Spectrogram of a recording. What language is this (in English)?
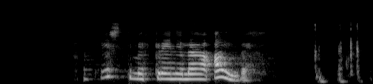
Icelandic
